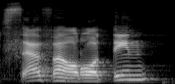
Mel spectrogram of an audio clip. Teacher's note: सीन को सिटी के साथ अदा करेंगे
